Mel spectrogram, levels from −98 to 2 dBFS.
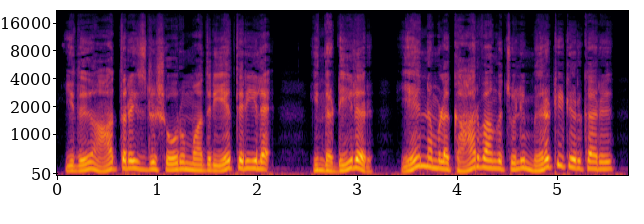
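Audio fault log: No faults are audible anywhere in this speech recording.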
